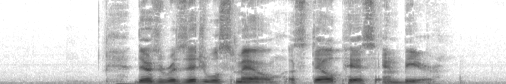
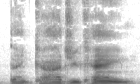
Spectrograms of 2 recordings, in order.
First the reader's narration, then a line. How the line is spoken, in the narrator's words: she whispers in his ear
